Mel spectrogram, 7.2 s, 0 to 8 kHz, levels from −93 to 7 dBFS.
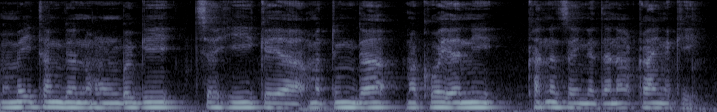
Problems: none marked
